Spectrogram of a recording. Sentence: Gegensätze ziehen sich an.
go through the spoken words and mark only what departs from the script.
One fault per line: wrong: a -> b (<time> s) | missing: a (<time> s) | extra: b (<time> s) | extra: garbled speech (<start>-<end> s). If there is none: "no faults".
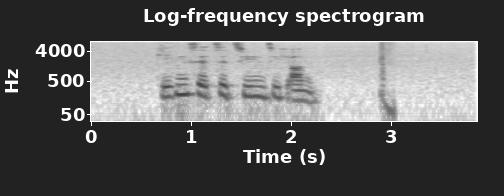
no faults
